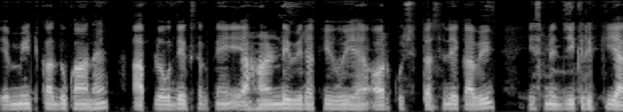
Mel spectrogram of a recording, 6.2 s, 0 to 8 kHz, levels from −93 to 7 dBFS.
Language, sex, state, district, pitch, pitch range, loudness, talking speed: Hindi, male, Bihar, West Champaran, 105 Hz, 105-110 Hz, -21 LUFS, 230 wpm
